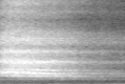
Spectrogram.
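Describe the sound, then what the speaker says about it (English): A long, steady exhale through an open mouth during a yoga flow, close and breathy, fading gradually as the breath runs out. "Open your mouth, exhale."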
